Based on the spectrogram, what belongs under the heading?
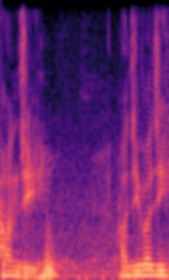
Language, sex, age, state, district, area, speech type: Punjabi, male, 18-30, Punjab, Pathankot, urban, spontaneous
